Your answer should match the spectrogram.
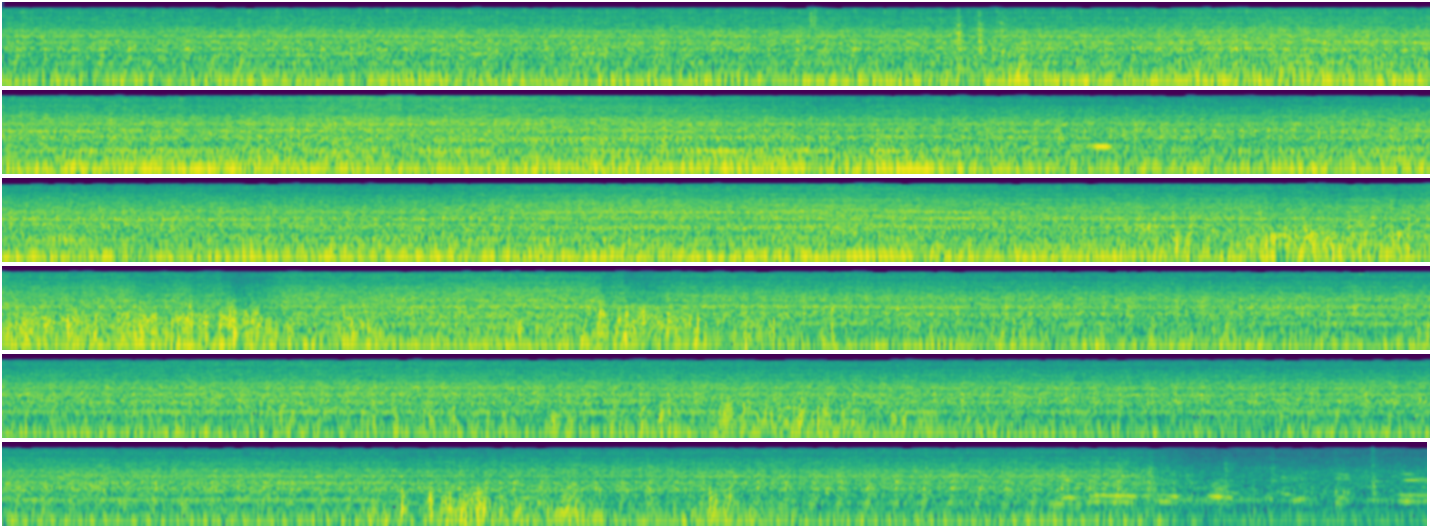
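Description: Police motorcycle engine running steadily as the bike is ridden, with continuous engine and road noise.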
